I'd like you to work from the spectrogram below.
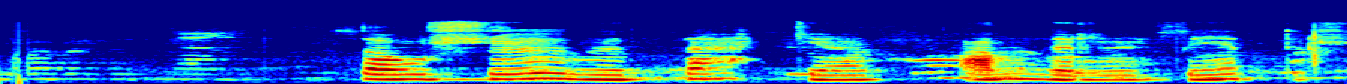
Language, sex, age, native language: Icelandic, male, 10, Polish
